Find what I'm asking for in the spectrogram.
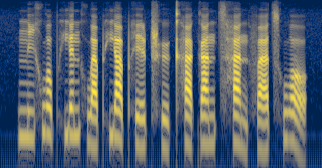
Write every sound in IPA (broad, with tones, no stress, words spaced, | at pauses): n̪i˧˥ xwɔ˥˩pʰjɛ˥nxwä˧˥ pʰjä˥˩pʰe˧˥ɪ̯ ʈ͡ʂʰɻ̩˧˥kʰä˥˩ka˥nt͡sʰa˥˩n fä˧˥t͡sʰwɔ˥˩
